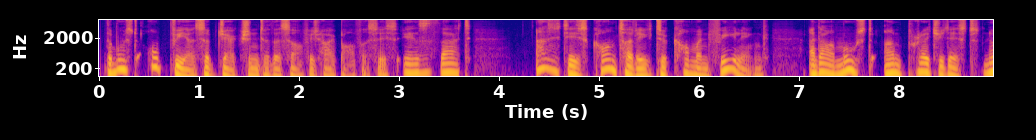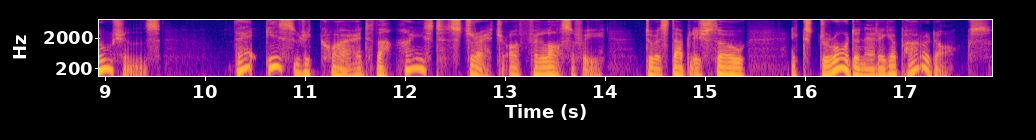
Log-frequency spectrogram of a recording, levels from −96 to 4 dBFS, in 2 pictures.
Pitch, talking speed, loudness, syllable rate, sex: 130 Hz, 120 wpm, -18 LUFS, 4.5 syllables/s, male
